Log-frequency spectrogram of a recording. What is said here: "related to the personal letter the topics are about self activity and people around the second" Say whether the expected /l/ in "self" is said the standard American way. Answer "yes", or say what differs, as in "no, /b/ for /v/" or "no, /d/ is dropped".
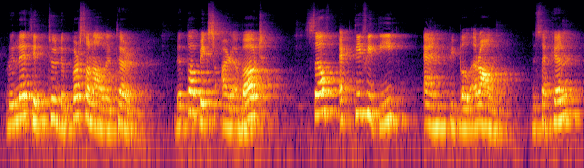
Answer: yes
